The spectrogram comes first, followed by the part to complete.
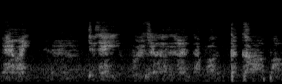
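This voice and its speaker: A man whispers against noticeable background noise. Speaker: student presenter. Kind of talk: class presentation. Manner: whispering; halting.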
